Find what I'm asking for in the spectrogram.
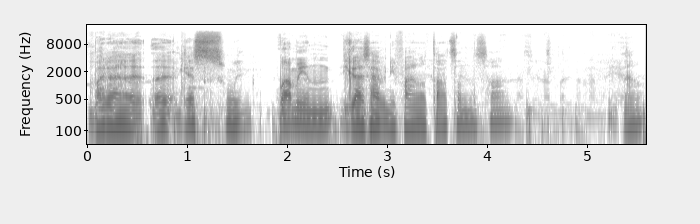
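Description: A man with a dark, mellow, somewhat breathy tone speaks with fairly even intonation and long, frequent pauses. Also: moderate pace. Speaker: podcast host. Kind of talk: casual chat.

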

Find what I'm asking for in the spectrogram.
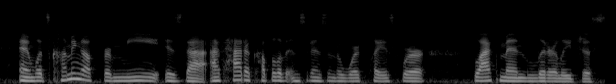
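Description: A woman with a Chicago accent talks at a fairly quick pace, her very deep, low pitch showing ordinary variation. The recording is very clean, with a silent background. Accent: Chicago American English. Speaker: podcast host and nonprofit executive director. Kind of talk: interview conversation.

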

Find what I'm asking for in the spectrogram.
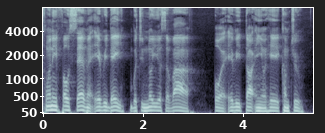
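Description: Music plays in the background as a man with a very deep, low pitch speaks at a moderate pace with fairly even intonation. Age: 20s. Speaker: aspiring YouTuber. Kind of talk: casual chat.

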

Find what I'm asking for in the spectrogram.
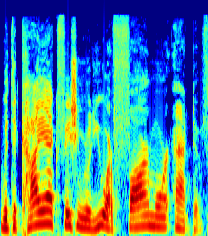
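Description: A man speaks in an ordinary speaking voice at a moderate pace, with ordinary pitch variation. The recording is very clean, with a silent background. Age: 40s. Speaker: fishing podcast host. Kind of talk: casual monologue.

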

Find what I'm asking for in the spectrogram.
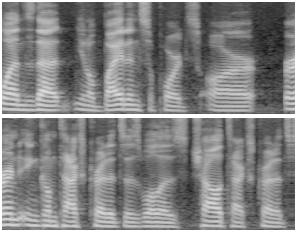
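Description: With a quiet background, a man talks in a normal speaking voice at a medium pitch and moderate pace, with ordinary pitch variation. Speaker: podcast host. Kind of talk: casual interview.

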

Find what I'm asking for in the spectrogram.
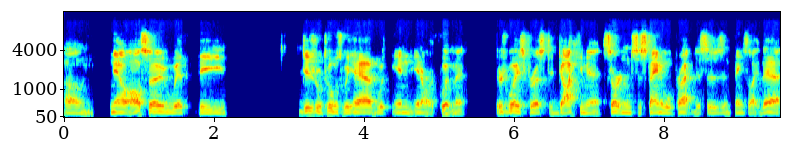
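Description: Here a man speaks with a Southern US accent at a fairly low pitch. His pace is moderate and his intonation fairly even. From South Carolina. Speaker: farmer and tech entrepreneur. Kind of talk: interview.

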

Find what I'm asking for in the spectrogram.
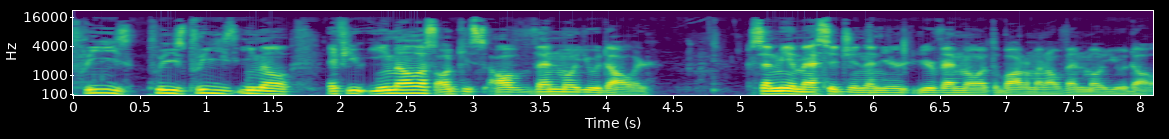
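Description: In an animated tone, a man speaks at a fairly quick pace, his pitch swinging very widely. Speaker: podcast co-host. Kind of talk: casual chat. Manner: animated, jokey.

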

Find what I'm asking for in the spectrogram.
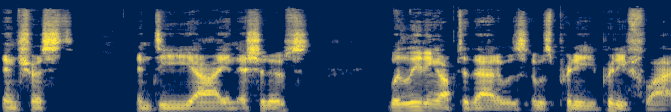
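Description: With an American accent, a man in a plain, everyday voice speaks at a fairly low pitch with ordinary pitch variation, the sound dry and close with no echo. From Trinidad and Tobago, then US from age 9 or 10. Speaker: renewable energy finance director. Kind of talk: casual interview.

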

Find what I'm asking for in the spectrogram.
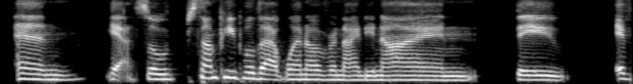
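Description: With an American accent and a plain, everyday voice, a woman speaks in a fairly low pitch with fairly even intonation. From West Philadelphia. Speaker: emergency dispatcher. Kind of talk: casual chat.

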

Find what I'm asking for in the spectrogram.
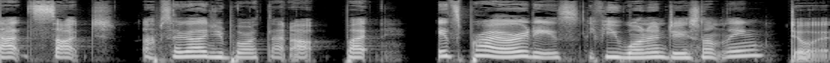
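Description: A woman with an Australian accent speaks at a high pitch with fairly even intonation, the sound dry and close with no echo. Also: moderate pace. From Australia (Sydney). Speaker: social media creator and spice seller. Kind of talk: casual interview chat. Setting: sitting on floor in a spare bedroom.

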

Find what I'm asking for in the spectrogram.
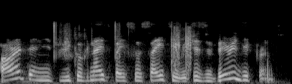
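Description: Speaking fairly quickly with a French accent, a woman keeps to a medium pitch with ordinary pitch variation. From France, small town. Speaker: filmmaker and blogger. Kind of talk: interview. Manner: halting.

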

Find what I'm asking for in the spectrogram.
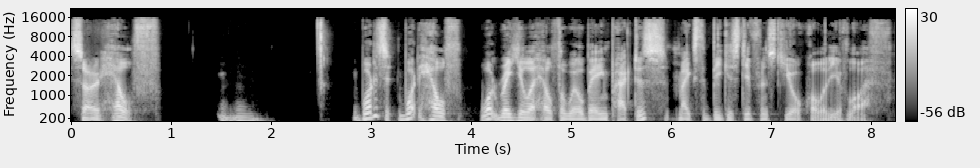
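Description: A man's fairly low voice with lively intonation, at a fairly slow pace, in a dry, close sound with no echo and a very clean recording over a silent background. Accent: Australian. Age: 30s. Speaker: podcast host. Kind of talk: interview.

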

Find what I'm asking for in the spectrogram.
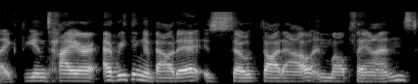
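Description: A woman speaks in a normal speaking voice with an American accent. Her pitch is fairly low and her pace is moderate. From New Jersey. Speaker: travel writer. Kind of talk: casual chat.

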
